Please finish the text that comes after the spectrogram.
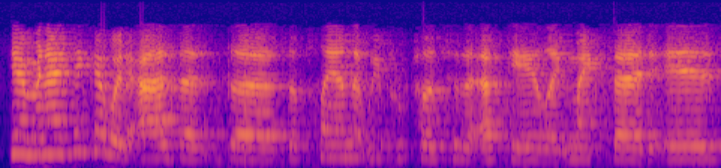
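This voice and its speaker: A woman executive giving a measured, technical explanation off the cuff on a conference call. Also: a little high, steady tone. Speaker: company executive. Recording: muffled, echoey, noisy conference line.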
